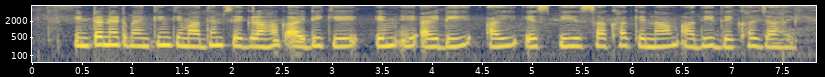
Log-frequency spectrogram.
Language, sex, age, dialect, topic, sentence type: Magahi, female, 31-35, Southern, banking, statement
